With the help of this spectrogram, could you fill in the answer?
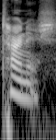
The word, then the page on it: tarnish: American English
